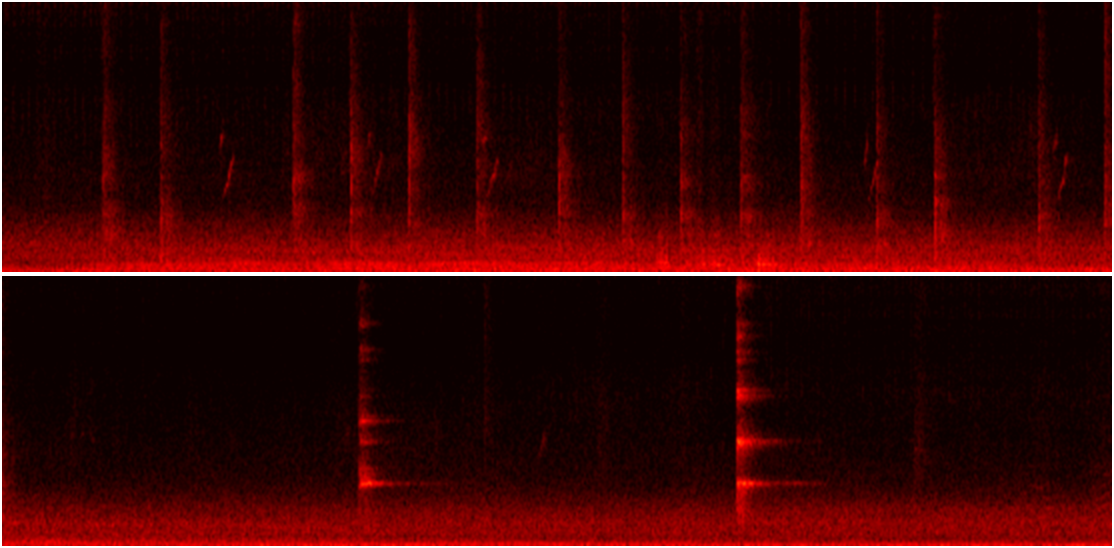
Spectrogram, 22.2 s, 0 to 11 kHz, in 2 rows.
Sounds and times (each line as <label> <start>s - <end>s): Traffic in the distance 0.0s - 22.2s
crickets 0.0s - 22.2s
birds 0.1s - 10.8s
